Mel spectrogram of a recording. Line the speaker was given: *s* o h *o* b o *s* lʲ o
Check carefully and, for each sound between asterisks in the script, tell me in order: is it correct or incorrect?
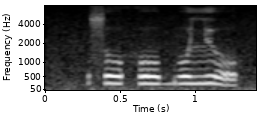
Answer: correct, correct, incorrect: none

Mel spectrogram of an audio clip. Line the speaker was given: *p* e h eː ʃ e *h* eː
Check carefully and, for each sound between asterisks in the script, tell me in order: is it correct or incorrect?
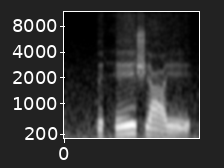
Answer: correct, incorrect: ʕ

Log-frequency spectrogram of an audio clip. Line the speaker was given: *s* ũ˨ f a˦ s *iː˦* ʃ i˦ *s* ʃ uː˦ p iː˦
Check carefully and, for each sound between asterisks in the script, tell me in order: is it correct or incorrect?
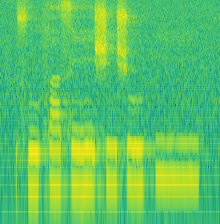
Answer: correct, incorrect: eː˦, incorrect: none

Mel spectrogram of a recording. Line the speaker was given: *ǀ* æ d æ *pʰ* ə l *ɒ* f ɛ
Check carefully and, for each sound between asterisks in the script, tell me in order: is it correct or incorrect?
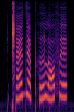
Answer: incorrect: ǁ, correct, correct

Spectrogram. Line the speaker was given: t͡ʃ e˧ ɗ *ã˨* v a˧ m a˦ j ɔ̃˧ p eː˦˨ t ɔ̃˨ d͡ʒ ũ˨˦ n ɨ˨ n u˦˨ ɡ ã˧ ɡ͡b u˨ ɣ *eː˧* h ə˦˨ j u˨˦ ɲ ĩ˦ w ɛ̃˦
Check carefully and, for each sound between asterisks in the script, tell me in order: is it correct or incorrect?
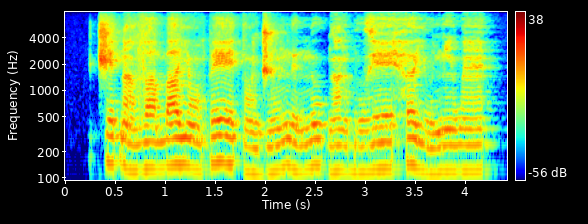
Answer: correct, correct

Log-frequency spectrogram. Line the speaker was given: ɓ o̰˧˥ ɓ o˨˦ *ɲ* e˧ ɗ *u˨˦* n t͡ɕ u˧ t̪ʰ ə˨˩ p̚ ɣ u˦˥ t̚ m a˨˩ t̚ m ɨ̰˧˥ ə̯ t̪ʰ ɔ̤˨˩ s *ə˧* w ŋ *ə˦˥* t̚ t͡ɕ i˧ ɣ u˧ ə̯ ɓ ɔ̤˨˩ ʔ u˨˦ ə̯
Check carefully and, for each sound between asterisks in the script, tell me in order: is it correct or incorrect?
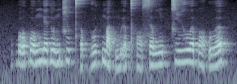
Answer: incorrect: ŋ, correct, correct, correct

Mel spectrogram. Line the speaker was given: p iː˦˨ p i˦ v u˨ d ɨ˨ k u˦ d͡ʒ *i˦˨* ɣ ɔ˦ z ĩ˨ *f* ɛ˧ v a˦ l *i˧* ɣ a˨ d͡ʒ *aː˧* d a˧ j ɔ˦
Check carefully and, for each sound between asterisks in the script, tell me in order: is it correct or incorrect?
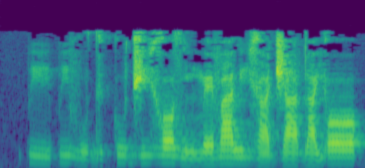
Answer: incorrect: i˦, incorrect: m, correct, correct

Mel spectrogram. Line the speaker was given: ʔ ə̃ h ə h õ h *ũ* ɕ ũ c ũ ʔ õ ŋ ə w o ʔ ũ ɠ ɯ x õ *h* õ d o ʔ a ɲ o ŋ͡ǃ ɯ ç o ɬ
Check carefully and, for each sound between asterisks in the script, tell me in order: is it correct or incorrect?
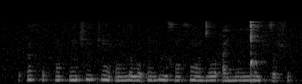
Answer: correct, incorrect: x

